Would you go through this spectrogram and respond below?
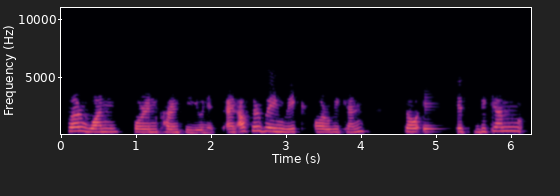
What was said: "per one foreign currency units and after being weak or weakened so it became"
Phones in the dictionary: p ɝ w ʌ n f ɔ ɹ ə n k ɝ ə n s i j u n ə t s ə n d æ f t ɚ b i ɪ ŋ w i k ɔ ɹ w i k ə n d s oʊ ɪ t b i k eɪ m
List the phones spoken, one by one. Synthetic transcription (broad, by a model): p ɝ w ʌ n f ɔ ɹ ə n k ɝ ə n s i j u n ə t s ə n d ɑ f t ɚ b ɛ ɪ ŋ w i k ɔ ɹ w i k ə n d s oʊ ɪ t b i k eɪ m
